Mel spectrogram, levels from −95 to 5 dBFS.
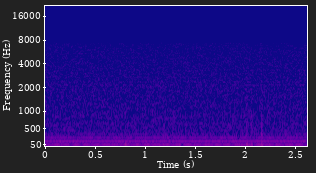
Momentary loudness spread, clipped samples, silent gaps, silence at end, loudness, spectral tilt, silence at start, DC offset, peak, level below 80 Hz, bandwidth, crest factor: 1 LU; under 0.1%; none; 0 s; -69 LUFS; -4 dB/octave; 0 s; under 0.1%; -54 dBFS; -72 dBFS; 8.2 kHz; 14 dB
